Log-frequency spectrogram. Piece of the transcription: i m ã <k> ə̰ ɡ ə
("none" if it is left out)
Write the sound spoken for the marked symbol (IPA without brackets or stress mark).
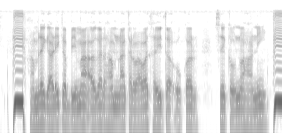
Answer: ʔ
